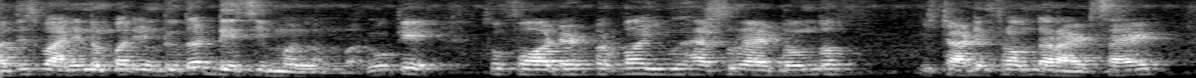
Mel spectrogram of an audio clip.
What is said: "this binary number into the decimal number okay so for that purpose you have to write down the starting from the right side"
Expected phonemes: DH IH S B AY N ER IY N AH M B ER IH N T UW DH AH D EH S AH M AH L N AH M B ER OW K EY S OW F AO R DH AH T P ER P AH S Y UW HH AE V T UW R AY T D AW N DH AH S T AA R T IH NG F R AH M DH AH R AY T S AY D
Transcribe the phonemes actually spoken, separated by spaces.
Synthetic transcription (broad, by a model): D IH S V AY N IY N AH M B ER IH N T UW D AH D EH S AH M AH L N AH M B ER OW K EY S OW F AO R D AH T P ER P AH Y UW HH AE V T UW R AY T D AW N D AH S T AA R T IH NG F R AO M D AH R AY T S AY D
